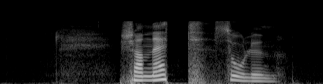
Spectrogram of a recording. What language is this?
Norwegian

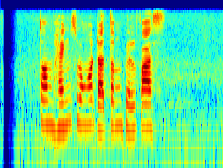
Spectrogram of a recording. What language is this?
Javanese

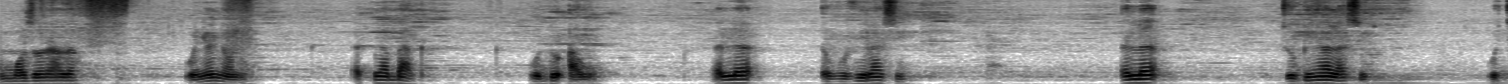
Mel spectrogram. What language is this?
Ewe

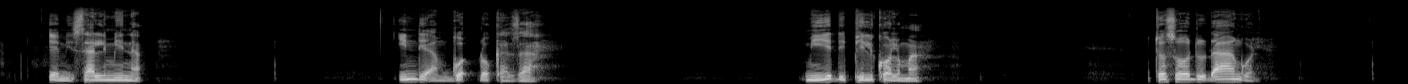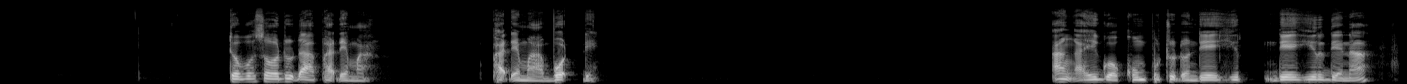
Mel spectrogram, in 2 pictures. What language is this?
Fula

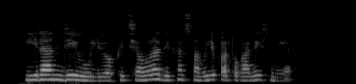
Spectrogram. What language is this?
Georgian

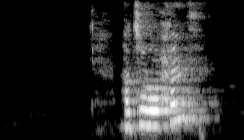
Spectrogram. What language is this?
Kabyle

